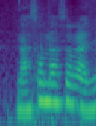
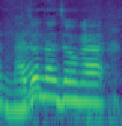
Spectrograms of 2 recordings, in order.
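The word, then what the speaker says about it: なぞなぞ: 나소나소가 아니라 나조나조가. – 나리가 나소나소. – 한국말로 수수께끼입니다. 이 책은 뭐냐? 엄마가. – 헌가 이마 거기에 아리마스. – 한국 책이야. – 이거 한국의 헌데. 이거 한국의 나조. 한국어로 써진 한국의 나조나조가.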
